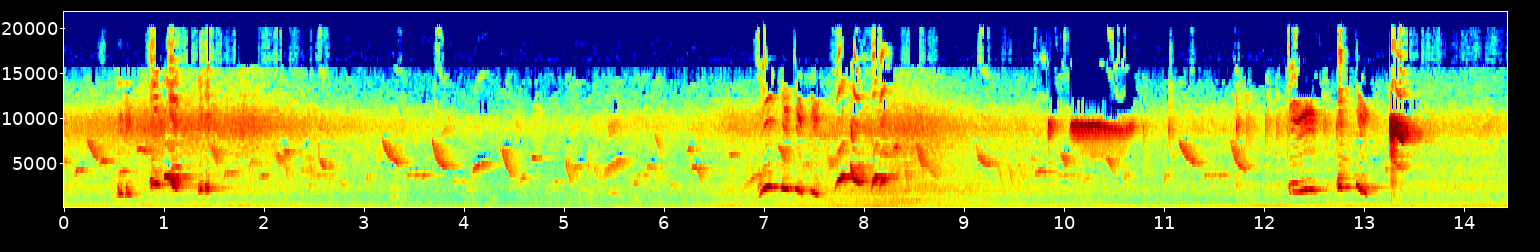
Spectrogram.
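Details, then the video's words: Afternoon song of a caged male orange-headed thrush: scattered bursts of rich, varied whistles and thin high chips, in several phrases separated by pauses, over steady low background noise. "Anis Kembang Ngeplong Santai Sore"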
